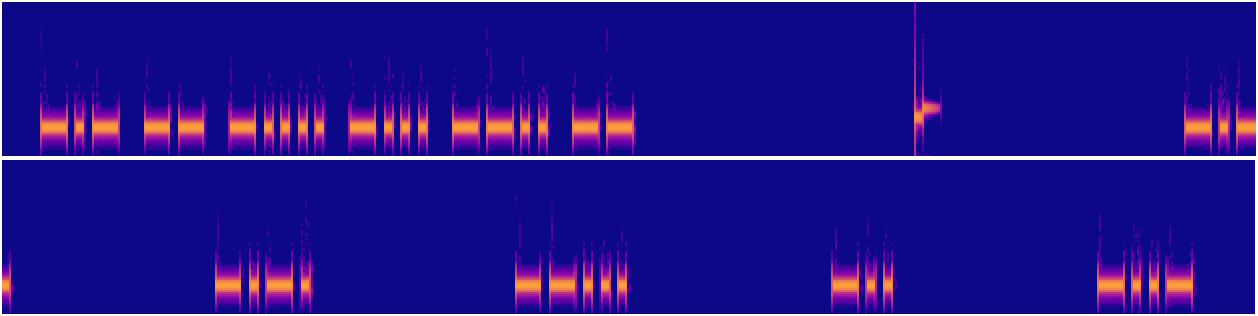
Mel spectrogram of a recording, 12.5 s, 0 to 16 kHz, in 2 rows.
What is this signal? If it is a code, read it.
Morse code, heard as a keyed tone, about 28 wpm, spaced as for 13 wpm, 700 Hz. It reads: KM6BZM KC7DX
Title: USA Call Signs - 6 Characters - 8x Character Spacing - 28wpm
